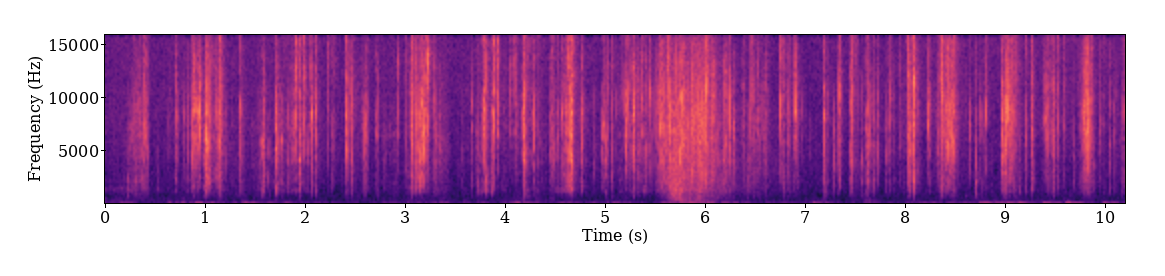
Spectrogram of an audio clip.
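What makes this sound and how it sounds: A narrow clear cellophane wrapper is squeezed and crinkled between fingers and thumbs, giving a steady stream of dense, bright crackles over a low, steady hum. The crinkling swells and fades in bursts, peaking in a louder, fuller crunch around the middle, and each crackle stops dead with no ring.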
